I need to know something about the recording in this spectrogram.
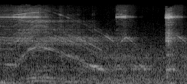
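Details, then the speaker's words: Brushless motor on a modified I2C ESC based on a Turnigy 18A Plush with patched firmware, at 200–500 Hz I2C update rates. Whine sweeps up and down, quickly tracking every command change. Normal speed response. "you can clearly hear that the engine is actually changing the speed all the time and if you're looking this number it's also changing and same time the engine is changing its speed"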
